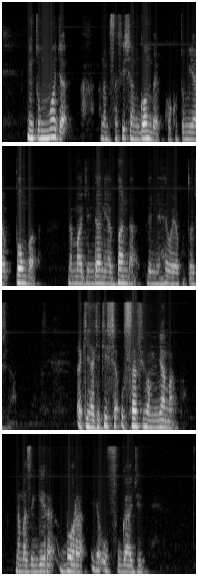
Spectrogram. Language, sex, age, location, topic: Swahili, male, 25-35, Wajir, agriculture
